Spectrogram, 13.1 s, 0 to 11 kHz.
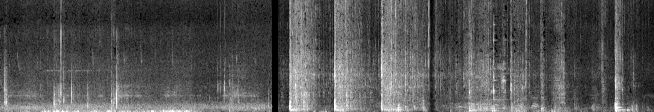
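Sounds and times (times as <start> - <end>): branches knocking and clattering: 5.6 - 11.4
wood splintering: 5.7 - 11.4
axe chopping dry wood: 5.8 - 8.5, 12.3 - 12.8.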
